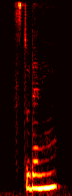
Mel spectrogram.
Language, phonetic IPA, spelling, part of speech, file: Czech, [ˈstudɛniː], studený, adjective, Cs-studený.ogg
- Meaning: cold, cool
